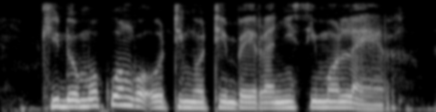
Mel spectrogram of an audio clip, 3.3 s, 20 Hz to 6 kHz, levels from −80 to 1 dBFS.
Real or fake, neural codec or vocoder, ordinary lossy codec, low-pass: fake; codec, 16 kHz, 4 kbps, X-Codec, WavLM features, trained on Multilingual LibriSpeech; none; 5.4 kHz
